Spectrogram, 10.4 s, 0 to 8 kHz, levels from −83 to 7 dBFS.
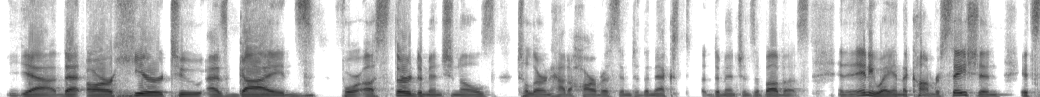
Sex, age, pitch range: male, 40-59, 105-125 Hz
